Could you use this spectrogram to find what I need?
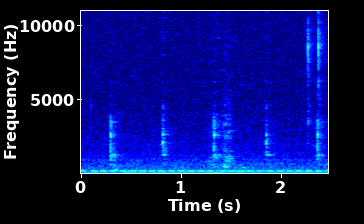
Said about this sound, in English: Plus, you get to hear the clicking of my keyboard. God, I still love this keyboard.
